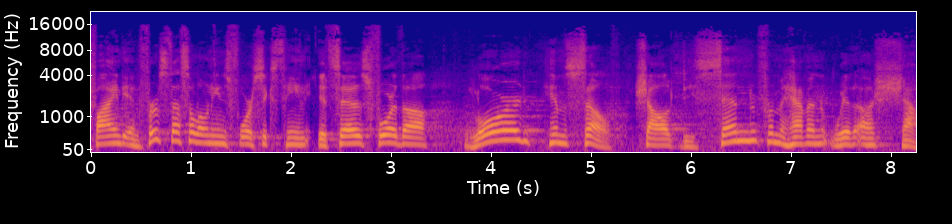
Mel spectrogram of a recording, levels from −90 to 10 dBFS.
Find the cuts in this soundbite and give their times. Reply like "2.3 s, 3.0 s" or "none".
2.2 s, 5.4 s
